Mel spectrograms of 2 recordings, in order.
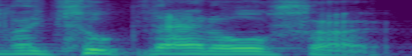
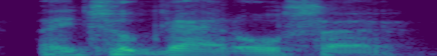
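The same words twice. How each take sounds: First: Higher, louder outraged repeat; loud mock indignation; loud indignant quote. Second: Said in the usual way. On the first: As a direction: punch it out like the angry mate. Repeats friend's line twice.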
